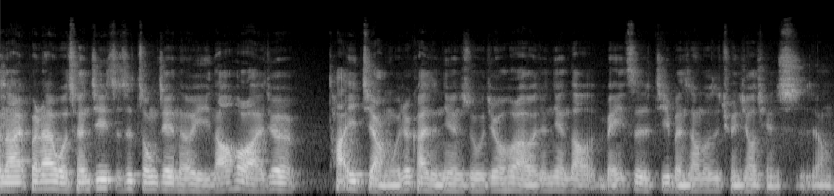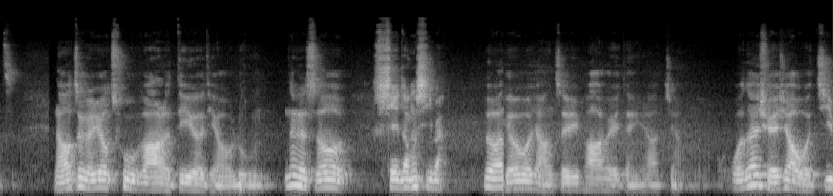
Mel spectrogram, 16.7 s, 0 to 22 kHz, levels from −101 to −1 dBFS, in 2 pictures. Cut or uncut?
cut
